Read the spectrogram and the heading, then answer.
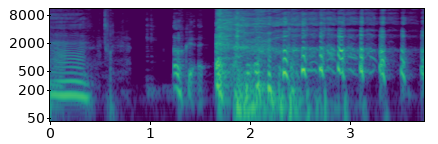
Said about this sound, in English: I made myself cough on my own consternation.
